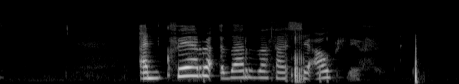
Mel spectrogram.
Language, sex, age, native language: Icelandic, female, 8, Icelandic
